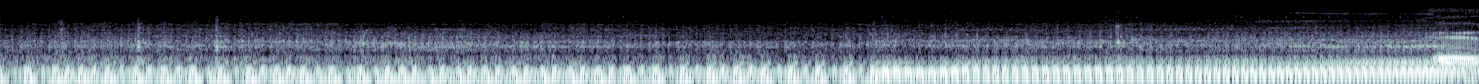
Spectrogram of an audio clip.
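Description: A Harley-Davidson motorcycle rumbles loud and close while riding, its engine pulsing in a steady low throb that shifts pitch around the midpoint as the rider changes speed, with no talk.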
